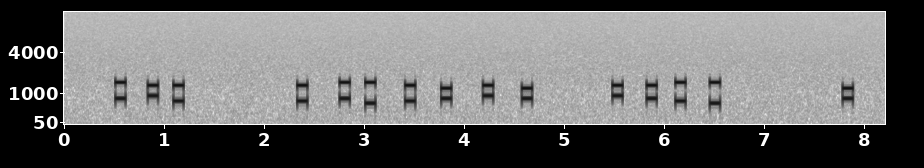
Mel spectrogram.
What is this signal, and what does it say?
DTMF, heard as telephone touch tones, dialled by hand, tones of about 110 ms. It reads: 905 5935707 0863 7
